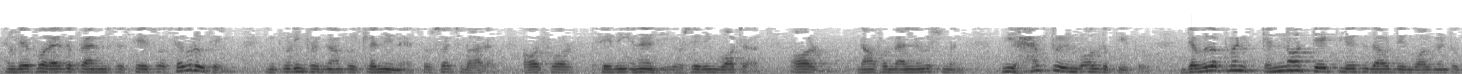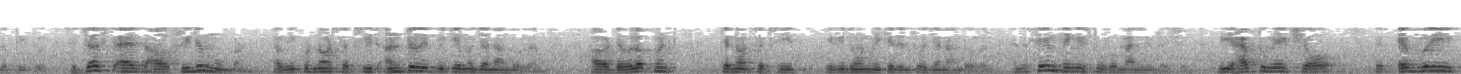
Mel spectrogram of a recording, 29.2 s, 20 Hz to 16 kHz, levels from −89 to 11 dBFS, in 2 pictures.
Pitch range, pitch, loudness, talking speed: 135-160 Hz, 145 Hz, -17 LUFS, 180 wpm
